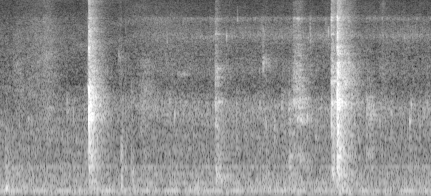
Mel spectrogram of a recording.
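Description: A kitchen utensil knocking and clinking against a pan while the machaca and tomato are being worked, with two sharp knocks, about a second in and near the end, and lighter clicks between them.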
